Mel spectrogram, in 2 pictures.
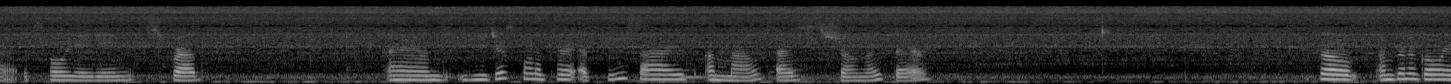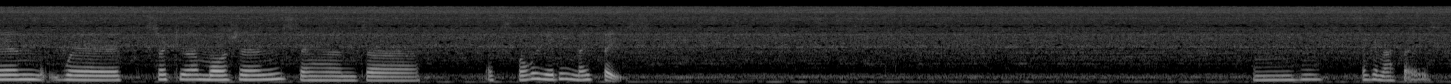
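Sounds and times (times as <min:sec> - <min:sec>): faucet running into sink: 0:00.0 - 0:29.0
tap water running into sink: 0:21.0 - 0:27.0.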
